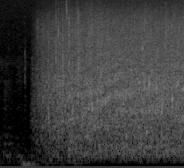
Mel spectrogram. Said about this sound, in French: J'enregistre la rivière. On va enregistrer l'eau, l'eau de la rivière.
